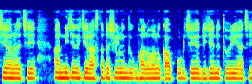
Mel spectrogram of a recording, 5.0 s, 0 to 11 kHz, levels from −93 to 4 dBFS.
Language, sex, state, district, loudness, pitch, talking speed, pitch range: Bengali, male, West Bengal, Jalpaiguri, -16 LUFS, 160 Hz, 200 wpm, 155-165 Hz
